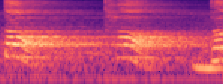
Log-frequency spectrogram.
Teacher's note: জিহ্বা দন্তকে স্পর্শ করছে, তাই এগুলো হলো দন্ত ধ্বনি। তাহলে এর উচ্চারণ স্থান হচ্ছে দন্ত।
